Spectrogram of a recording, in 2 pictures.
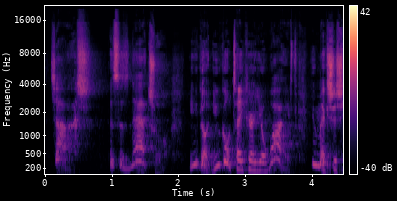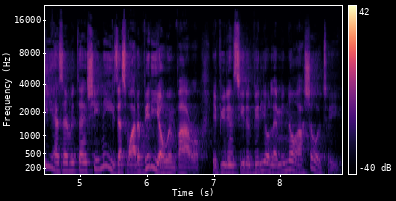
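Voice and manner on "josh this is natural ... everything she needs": higher-pitched, earnest self-coaching; voice of intelligence. Acted. Intelligence tells Josh to look after his wife, urgent higher-pitched coaching. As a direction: urge yourself in a lifted voice. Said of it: "intelligence says".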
